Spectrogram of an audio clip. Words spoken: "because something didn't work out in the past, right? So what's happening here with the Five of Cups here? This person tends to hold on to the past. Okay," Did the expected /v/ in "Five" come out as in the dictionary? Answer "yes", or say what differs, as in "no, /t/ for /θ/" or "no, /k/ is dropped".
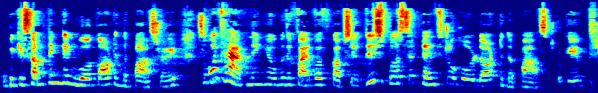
no, /b/ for /v/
